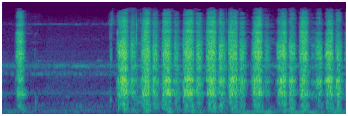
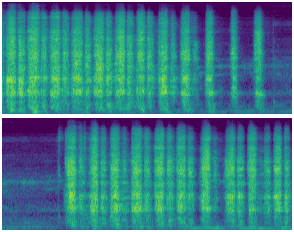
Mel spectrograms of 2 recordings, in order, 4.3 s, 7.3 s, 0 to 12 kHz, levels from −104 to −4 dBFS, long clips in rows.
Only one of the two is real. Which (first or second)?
first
